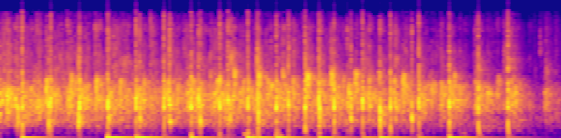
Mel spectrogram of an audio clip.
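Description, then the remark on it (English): An audience at a commission meeting breaks into steady applause, many hands clapping densely and continuously, sustained at an even level with no voices standing out. “So I'd like to give you a big round of applause on behalf of all of us here.”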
